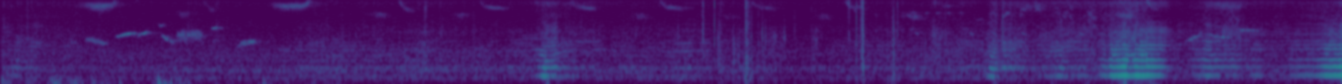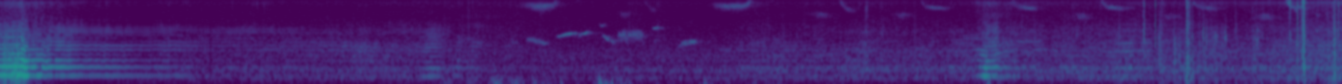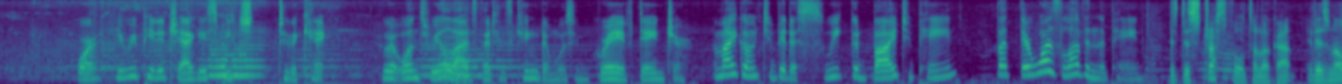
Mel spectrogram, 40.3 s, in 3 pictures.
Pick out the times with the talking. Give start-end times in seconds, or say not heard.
27.6-40.2.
